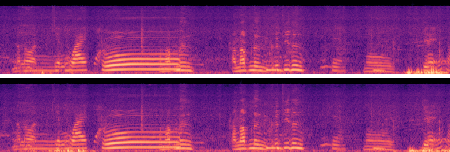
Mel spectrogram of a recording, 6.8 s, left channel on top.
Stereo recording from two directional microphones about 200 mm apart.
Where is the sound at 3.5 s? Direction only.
55° right (ahead or behind).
